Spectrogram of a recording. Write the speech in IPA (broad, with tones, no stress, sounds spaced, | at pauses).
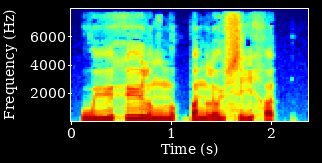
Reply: w yː˨˥ h yː˥ l ʊ˨ ŋ n̪ ʊ˨˥ k̚ p ɐ˧ n l ɵ˨ ɥ s iː˨˥ h ɐ˨˥ t̚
